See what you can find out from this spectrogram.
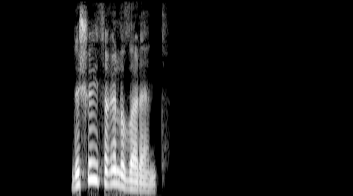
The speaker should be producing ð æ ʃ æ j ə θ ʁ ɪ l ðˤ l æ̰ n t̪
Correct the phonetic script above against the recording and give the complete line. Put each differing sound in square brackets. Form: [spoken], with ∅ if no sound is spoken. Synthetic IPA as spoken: ð æ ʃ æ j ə θ ʁ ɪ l ðˤ [ɾ] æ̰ n t̪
